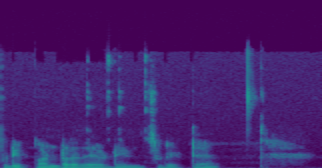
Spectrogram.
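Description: A man's voice speaking for the first second and a half, then a single sharp click near the end, a computer mouse button being clicked.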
